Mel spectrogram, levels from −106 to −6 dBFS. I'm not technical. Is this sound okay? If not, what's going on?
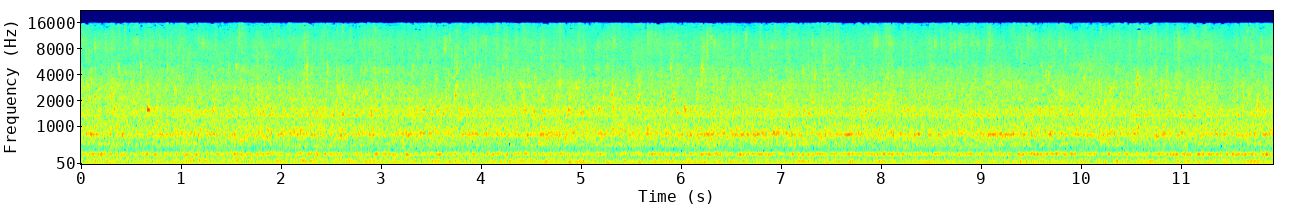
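No, there's a click about every 1.37 seconds, from 0.99 s to the end at 11.91 s, roughly ten in all. That's clock drift buffer slips: two devices likely ticking at slightly different speeds, so every so often a tiny chunk of sound gets skipped or repeated.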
